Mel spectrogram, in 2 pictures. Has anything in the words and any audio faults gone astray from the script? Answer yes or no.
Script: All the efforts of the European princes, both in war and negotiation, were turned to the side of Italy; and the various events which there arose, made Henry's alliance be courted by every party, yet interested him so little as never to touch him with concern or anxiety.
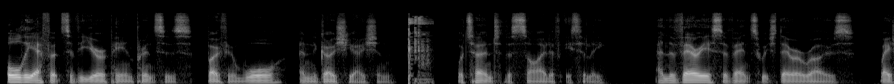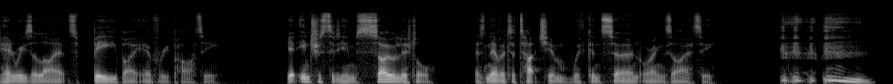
yes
